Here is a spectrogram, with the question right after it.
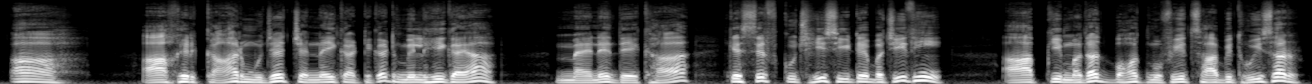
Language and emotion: Urdu, surprised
